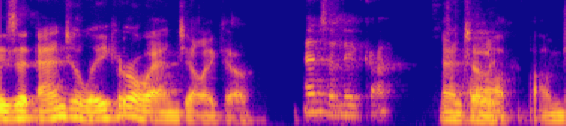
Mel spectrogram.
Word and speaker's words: Angelica: And are we pronouncing that correctly? Is it Angelica or Angelica? Angelica.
